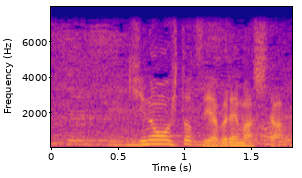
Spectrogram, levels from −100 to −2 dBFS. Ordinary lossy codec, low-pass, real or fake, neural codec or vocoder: none; 7.2 kHz; real; none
